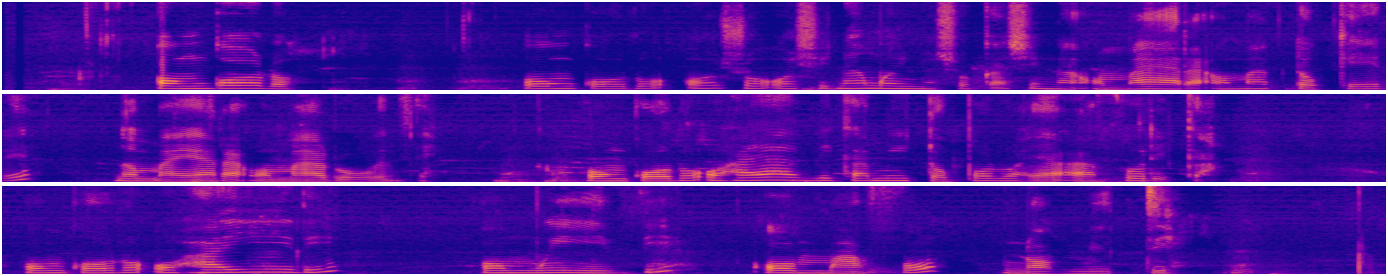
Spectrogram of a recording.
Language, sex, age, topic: Oshiwambo, female, 18-24, agriculture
